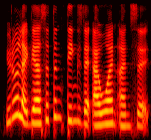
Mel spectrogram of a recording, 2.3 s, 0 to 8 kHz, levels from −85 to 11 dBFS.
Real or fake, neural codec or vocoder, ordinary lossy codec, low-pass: real; none; none; 7.2 kHz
